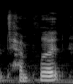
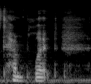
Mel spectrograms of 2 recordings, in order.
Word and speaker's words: template: Side note, someone once commented on my video that I was saying it wrong that I was saying template and they're like it's template and then I realized it's a Midwest thing.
